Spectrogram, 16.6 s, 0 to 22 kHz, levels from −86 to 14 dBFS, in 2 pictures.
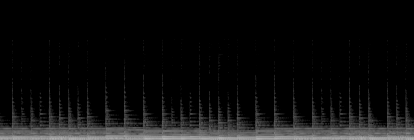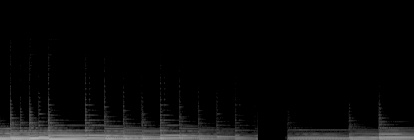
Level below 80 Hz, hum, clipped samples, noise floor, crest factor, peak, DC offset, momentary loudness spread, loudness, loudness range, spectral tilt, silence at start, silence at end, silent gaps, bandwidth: -62 dBFS; none; under 0.1%; under -90 dBFS; 16 dB; -10 dBFS; under 0.1%; 18 LU; -25 LUFS; 16 LU; -10 dB/octave; 0 s; 0 s; none; 6 kHz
